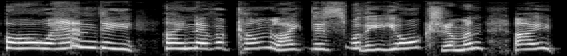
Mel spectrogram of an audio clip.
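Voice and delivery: loud high falsetto teasing. Acted. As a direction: shout the fake woman's moans down the phone. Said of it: "shouted even louder".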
